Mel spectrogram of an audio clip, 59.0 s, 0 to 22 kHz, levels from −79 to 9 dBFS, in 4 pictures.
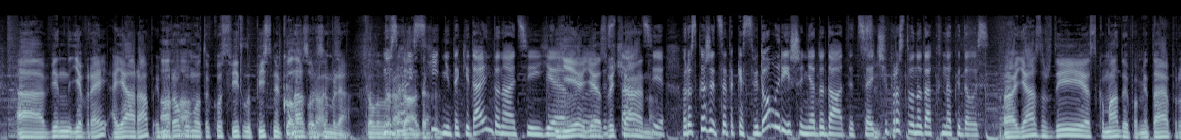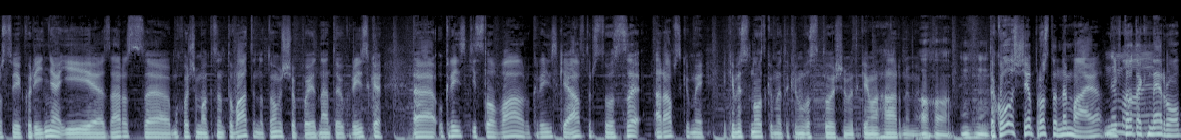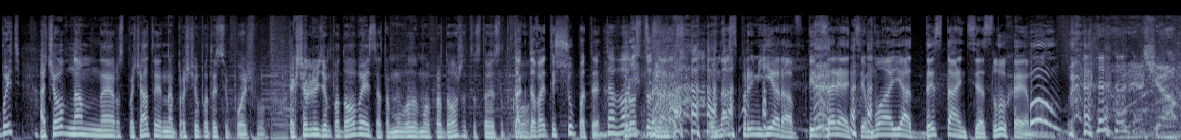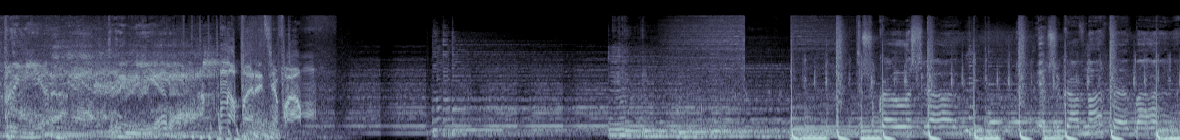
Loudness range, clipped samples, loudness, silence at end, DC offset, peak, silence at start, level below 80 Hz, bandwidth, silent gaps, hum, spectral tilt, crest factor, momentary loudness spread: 3 LU; under 0.1%; -16 LUFS; 0 s; under 0.1%; -4 dBFS; 0 s; -28 dBFS; 14 kHz; none; none; -5.5 dB/octave; 12 dB; 6 LU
